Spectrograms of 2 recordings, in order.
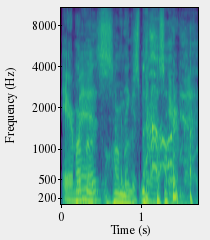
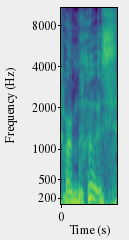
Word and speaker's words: Hormuz: Is that pronounced air maze? Only when you buy a scarf. It's Hormuz.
